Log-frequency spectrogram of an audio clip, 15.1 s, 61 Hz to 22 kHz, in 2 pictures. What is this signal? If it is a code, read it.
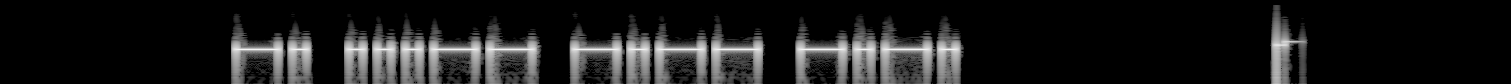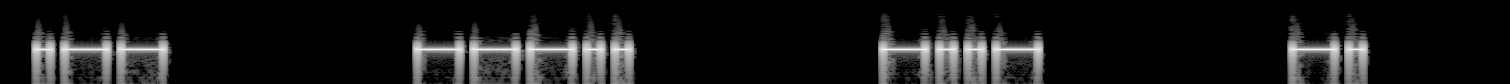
Morse code, heard as a keyed tone, about 17 wpm, spaced as for 9 wpm, 700 Hz. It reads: N3YC W8XN
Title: USA Call Signs - 4 Characters - 6x Character Spacing - 17wpm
